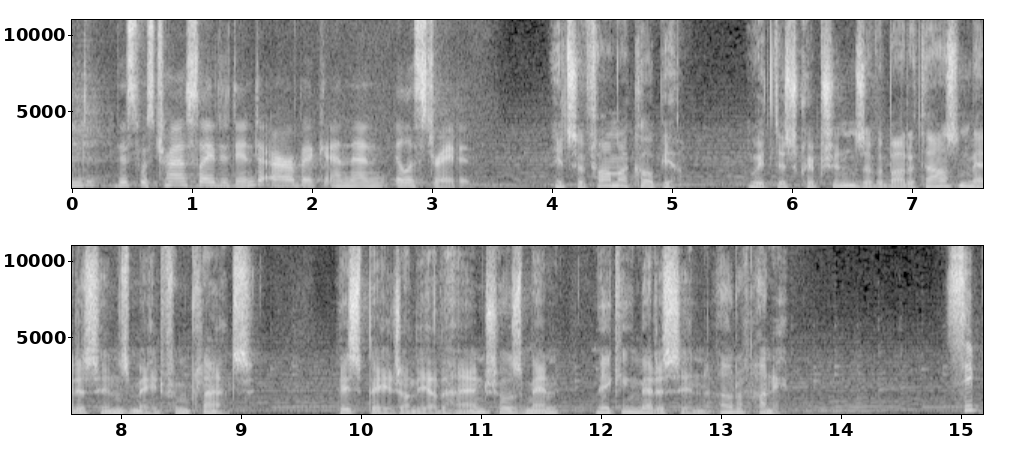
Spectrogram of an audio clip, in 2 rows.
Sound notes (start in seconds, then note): 11.0 speaks French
